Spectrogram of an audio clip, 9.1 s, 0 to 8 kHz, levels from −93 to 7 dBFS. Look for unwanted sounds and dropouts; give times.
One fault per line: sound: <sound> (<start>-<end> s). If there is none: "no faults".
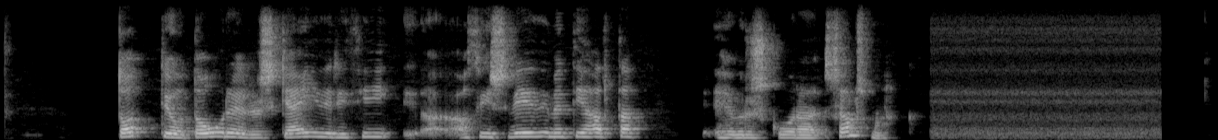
no faults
